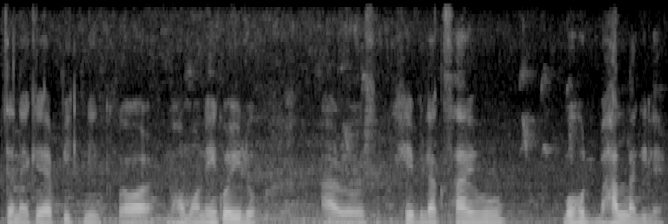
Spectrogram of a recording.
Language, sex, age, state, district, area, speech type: Assamese, male, 30-45, Assam, Golaghat, urban, spontaneous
